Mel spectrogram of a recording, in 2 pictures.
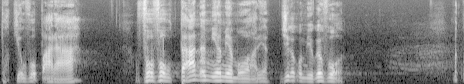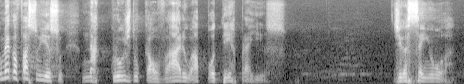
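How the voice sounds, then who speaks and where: A man preaching a sermon in a church with a Brazilian Portuguese accent, unwell but pushing on, calling on the congregation to repeat his words and rising from low asides to shouted peaks. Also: creaky, breathy edge. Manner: call-and-response preaching, prompting the congregation to repeat. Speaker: pastor. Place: church sanctuary. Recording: live church sound with long hall reverb.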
